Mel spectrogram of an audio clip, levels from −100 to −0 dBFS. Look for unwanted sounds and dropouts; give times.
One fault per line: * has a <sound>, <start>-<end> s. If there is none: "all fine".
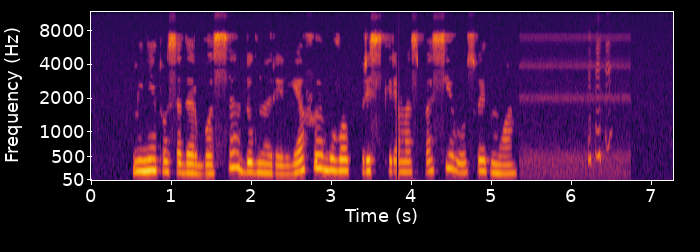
* has a dropout, 3.8-3.8 s
* has a laugh, 6.2-6.5 s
